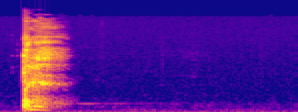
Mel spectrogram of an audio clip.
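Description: A single short, sharp cough about a fifth of a second in.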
